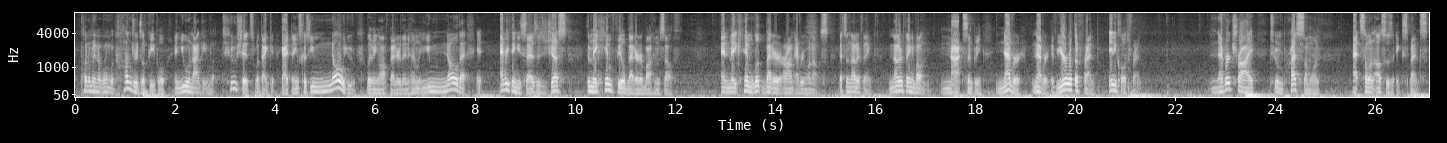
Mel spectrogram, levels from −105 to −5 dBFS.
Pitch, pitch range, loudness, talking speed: 115 Hz, 95-135 Hz, -18 LUFS, 180 wpm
